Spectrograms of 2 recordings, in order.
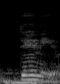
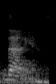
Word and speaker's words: Daniah: Okay, Daniel. Dania. Why do I want to say Daniel? That's just how it's spelled.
